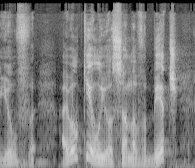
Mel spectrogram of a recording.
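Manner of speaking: loud, shouted, put-on Russian accent. Retelling a university classmate shouting at kids in an online game, russian accent. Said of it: "he just spoke so much fucking Russian accent".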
